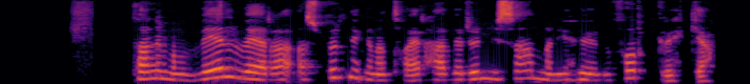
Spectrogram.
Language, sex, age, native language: Icelandic, female, 40-49, Icelandic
